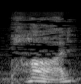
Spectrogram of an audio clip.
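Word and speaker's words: pad: Syllable 4 is pod, P-A-D. Pod.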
